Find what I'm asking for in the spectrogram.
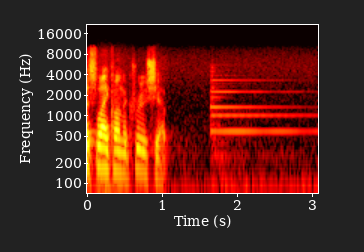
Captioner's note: bell rings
